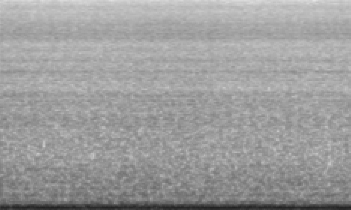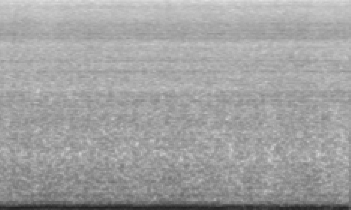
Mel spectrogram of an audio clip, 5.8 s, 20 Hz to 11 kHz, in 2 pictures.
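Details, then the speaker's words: 1979 Corvette L82 V8 idling in neutral, hood down, after the choke opened: deep, loping idle that keeps stumbling and surging. Smoke test found no vacuum leak; owner suspects a failed carburettor idle circuit, with the transfer circuit compensating. "This is the closest to an idle it's ever been, but it's still like stumbling."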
